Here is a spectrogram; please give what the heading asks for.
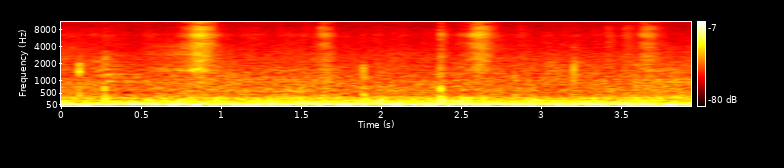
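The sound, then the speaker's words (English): Pen writing at a small desk: faint scratching strokes and a few sharper short ticks over a steady low hiss, quiet and without talk. “I'm writing that down. And I think I'm right now at my little desk area.”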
